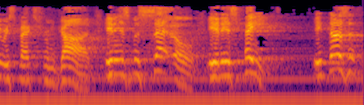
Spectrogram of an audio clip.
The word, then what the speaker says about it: miseo: It's a word that we pronounce miseo. Miseo. M-I-S-E-O is the transliteration, the way we write it.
